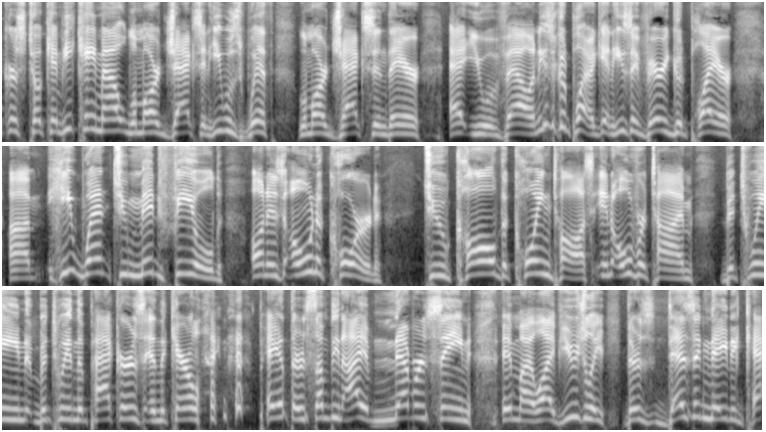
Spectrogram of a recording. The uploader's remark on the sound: live from a Florida gym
